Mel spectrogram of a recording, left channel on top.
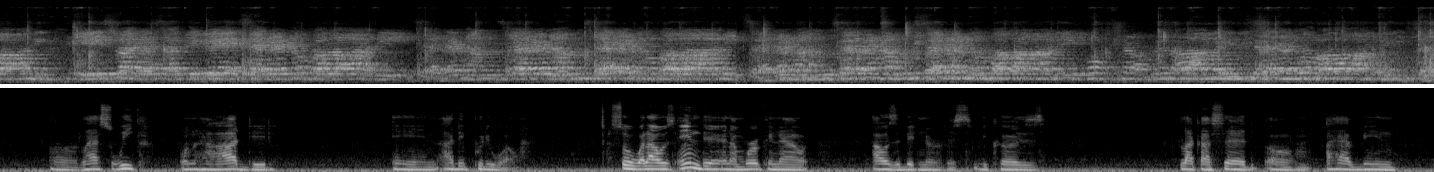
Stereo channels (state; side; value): different; both; correlation 0.00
